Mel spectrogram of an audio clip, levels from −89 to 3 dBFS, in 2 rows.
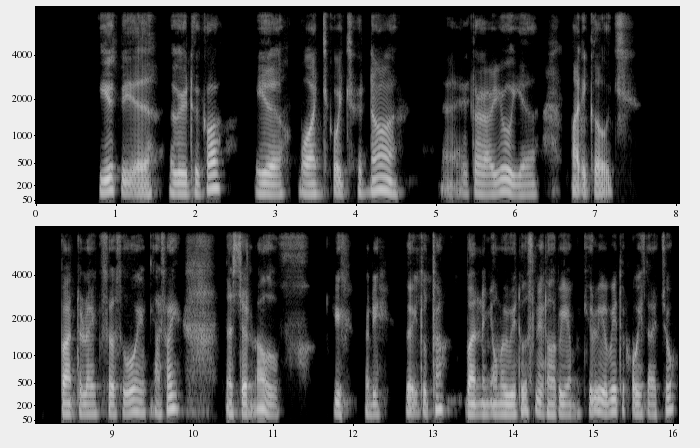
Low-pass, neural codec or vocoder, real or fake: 7.2 kHz; codec, 16 kHz, 4 kbps, X-Codec, HuBERT features, trained on LibriSpeech; fake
